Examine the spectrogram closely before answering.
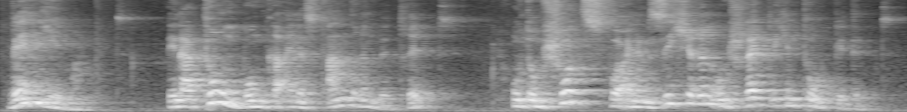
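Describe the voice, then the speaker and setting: An actor in a radio play voicing a stern, impassioned male prosecutor who addresses a jury in formal, emphatic oratory with deliberate pauses. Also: fairly high pitch, huge pitch swings, a little mellow. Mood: impassioned, accusing. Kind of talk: 1970 German radio play, courtroom oratory. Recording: echoey courtroom sound, distant from mic.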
